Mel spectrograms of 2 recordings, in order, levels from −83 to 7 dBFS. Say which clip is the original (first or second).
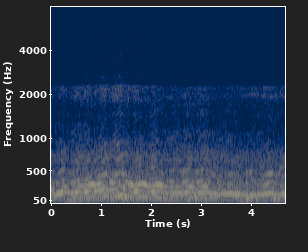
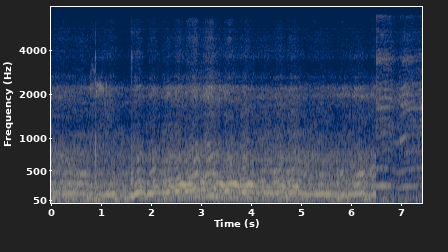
first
